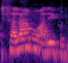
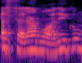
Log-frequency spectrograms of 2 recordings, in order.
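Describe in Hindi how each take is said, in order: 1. अभिवादन 'sa' से शुरू होता है, 'as' से नहीं। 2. अभिवादन 'as' से शुरू होता है, जैसे 'assalamu' में। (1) "ये बिल्कुल गलत है" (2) "सही जो हदीस मुबारक के अंदर अल्फाज आए हैं"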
